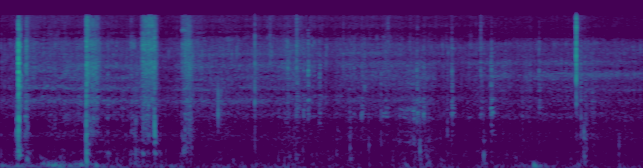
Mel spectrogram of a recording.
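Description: Faint, scattered light knocks and clicks of plastic containers and dishes being handled: about four in the first two seconds and one more near the end.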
